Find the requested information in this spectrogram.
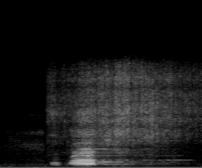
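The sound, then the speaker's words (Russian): A train jerks into motion with a steam whistle and hissing steam. A brief whistle blast sounds over a rising rush of hiss that carries on steadily to the end, above a low constant hum. “Поезд дергает.”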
